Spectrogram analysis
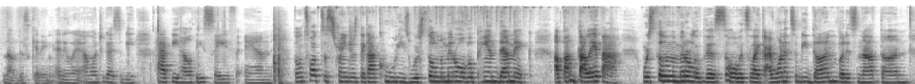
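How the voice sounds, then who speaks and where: A woman in her thirties chatting loosely on a beauty livestream, swearing freely, dropping in Spanish words, her slightly raspy voice going in and out. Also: medium pitch, fairly even intonation, a little fast. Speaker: beauty vlogger. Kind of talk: rambling casual livestream chat. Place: small home beauty room, indoors.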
